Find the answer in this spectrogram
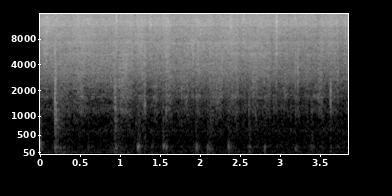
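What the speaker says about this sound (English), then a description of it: "You want to make sure that you're continuously stirring this mix." Rice for risotto is stirred in a sizzling pan, a steady bright frying hiss under a repeating pattern of soft scraping strokes roughly every half second, close up and without voices.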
